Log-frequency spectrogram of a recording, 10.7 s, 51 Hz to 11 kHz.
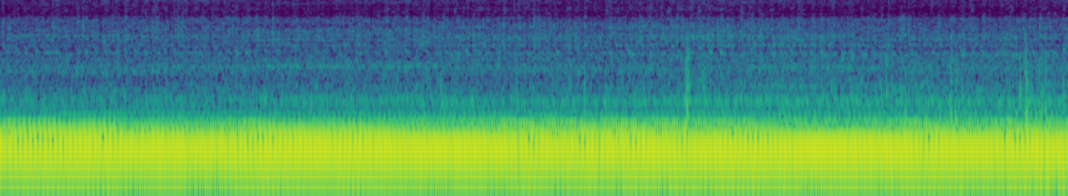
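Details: Engine with aftermarket Monojet carburetor freshly installed, exhaust off, start after about 3 weeks sitting; loud raw open-pipe drone with slightly uneven pulses, rough idle; owner suspects idle or mixture needle setting, choke needs adjusting.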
